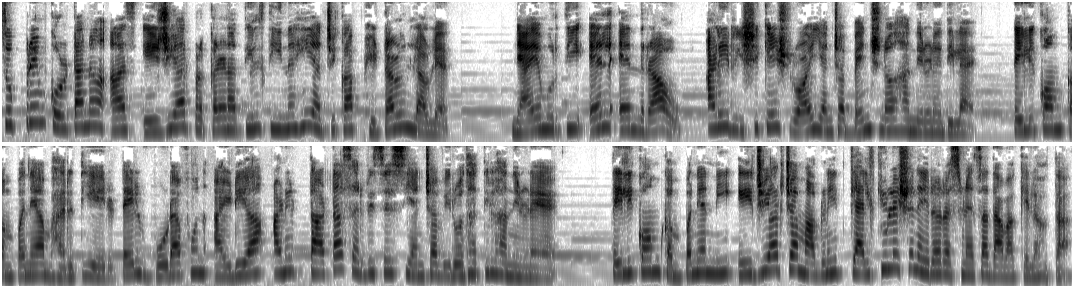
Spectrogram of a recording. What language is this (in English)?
Marathi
